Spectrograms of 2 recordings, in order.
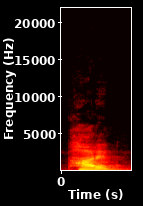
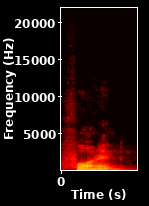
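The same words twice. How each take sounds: First: The first sound is made with both lips. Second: The first sound uses lower lip on upper teeth. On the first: The speaker calls it wrong. "ऐसा नहीं चलेगा" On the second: The speaker calls it right. "your lower lip and just touch your upper teeth"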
